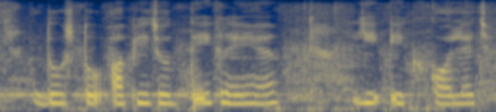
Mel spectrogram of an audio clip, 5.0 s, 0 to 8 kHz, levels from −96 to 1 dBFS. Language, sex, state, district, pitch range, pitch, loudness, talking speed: Hindi, female, Rajasthan, Bikaner, 235-265 Hz, 245 Hz, -19 LUFS, 120 wpm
